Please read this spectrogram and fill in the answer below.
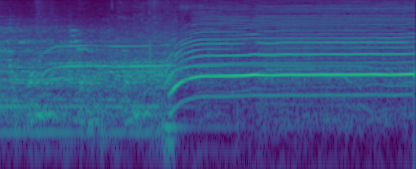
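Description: Concert crowd cheering, with a nearby fan letting out one long, high-pitched 'woo' that rises in about two seconds in and holds steady. A shorter, fainter whoop comes before it.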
